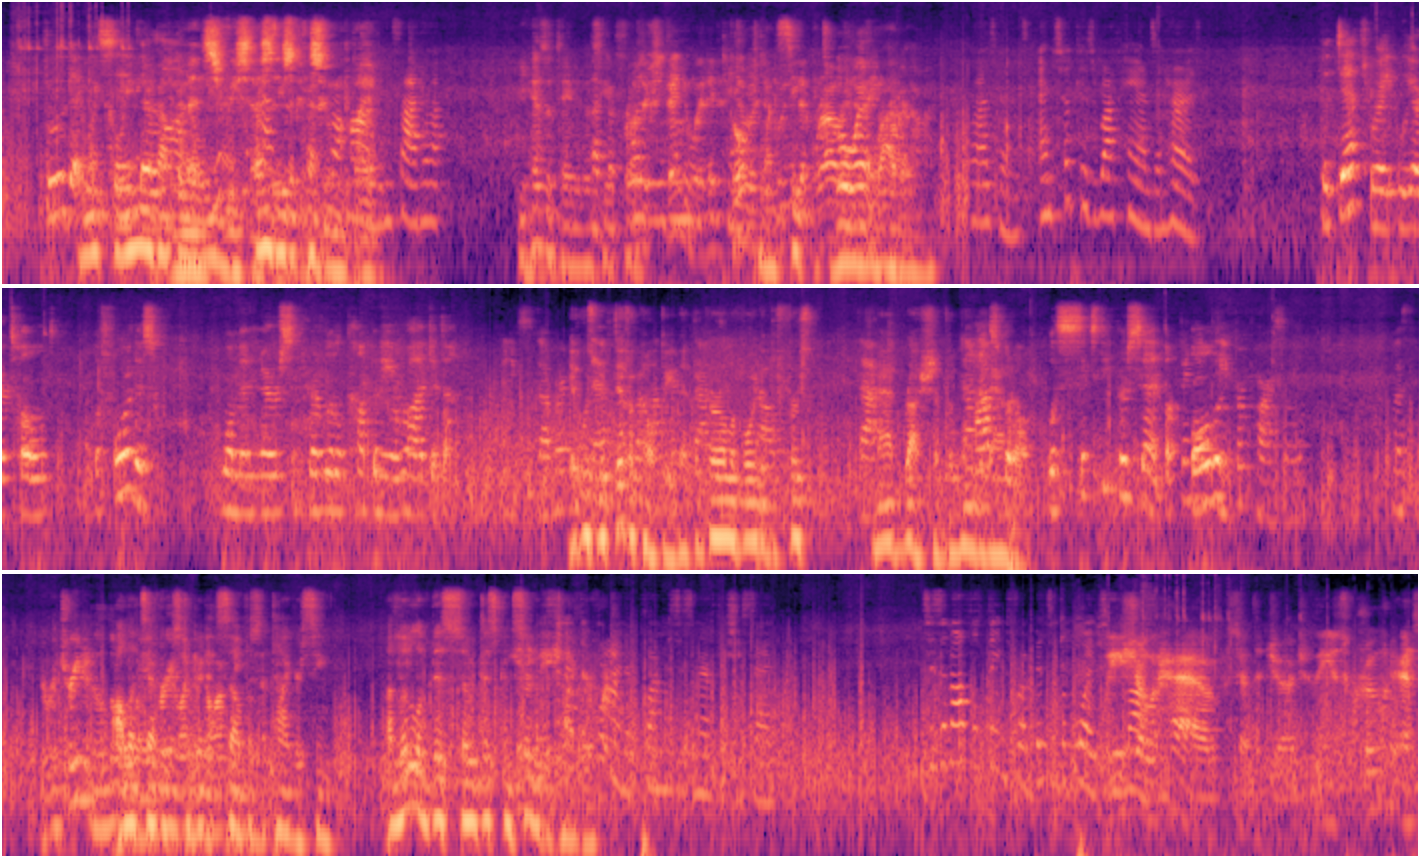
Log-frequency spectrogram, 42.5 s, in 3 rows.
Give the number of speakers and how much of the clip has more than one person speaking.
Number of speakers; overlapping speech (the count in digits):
7, about 35%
